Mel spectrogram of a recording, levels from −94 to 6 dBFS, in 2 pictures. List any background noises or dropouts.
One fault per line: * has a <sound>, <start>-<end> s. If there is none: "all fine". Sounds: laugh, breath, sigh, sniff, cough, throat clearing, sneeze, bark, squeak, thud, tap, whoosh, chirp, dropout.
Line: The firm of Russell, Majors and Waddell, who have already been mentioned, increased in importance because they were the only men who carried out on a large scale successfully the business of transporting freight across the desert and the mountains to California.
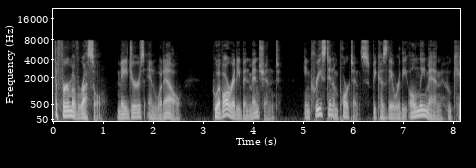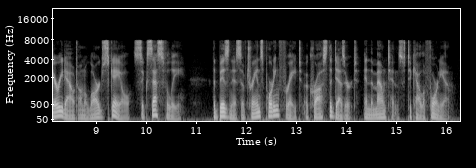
all fine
